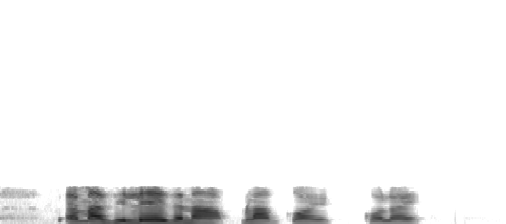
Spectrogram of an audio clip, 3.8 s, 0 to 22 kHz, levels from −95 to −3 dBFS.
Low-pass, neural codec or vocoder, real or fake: 3.6 kHz; none; real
